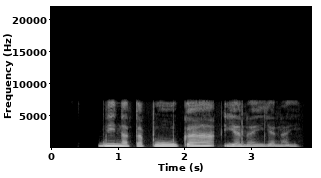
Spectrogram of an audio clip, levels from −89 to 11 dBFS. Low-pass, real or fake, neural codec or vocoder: 7.2 kHz; fake; codec, 16 kHz, 4 kbps, FunCodec, trained on Chinese and English, 50 frames a second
